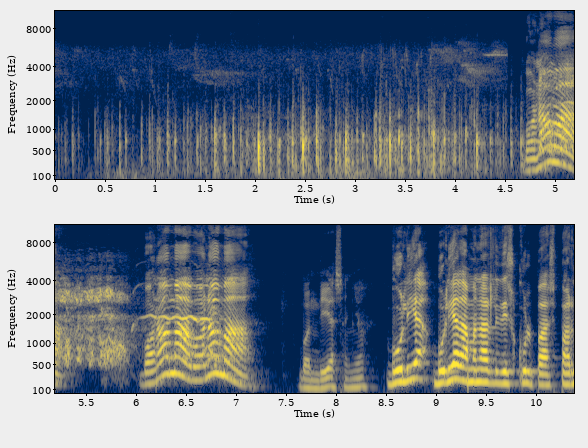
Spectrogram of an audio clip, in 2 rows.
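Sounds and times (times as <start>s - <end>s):
horse hooves clip-clopping while trotting: 0.0s - 6.9s
speech: 4.7s - 5.4s, 6.1s - 10.3s
horse whinnying neigh: 4.8s - 7.2s.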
